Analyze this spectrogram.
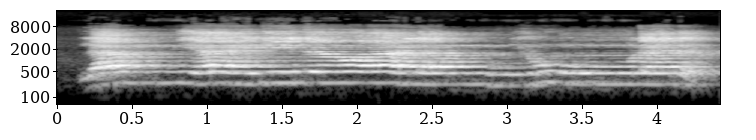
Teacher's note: Dan juga huruf mim bila mati lam, jangan lama sangat. Tutup mulut, rapat dua bibir, kemudian rongga atau angin sedikit keluar, masuk terus kepada ya. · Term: izhar syafawi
